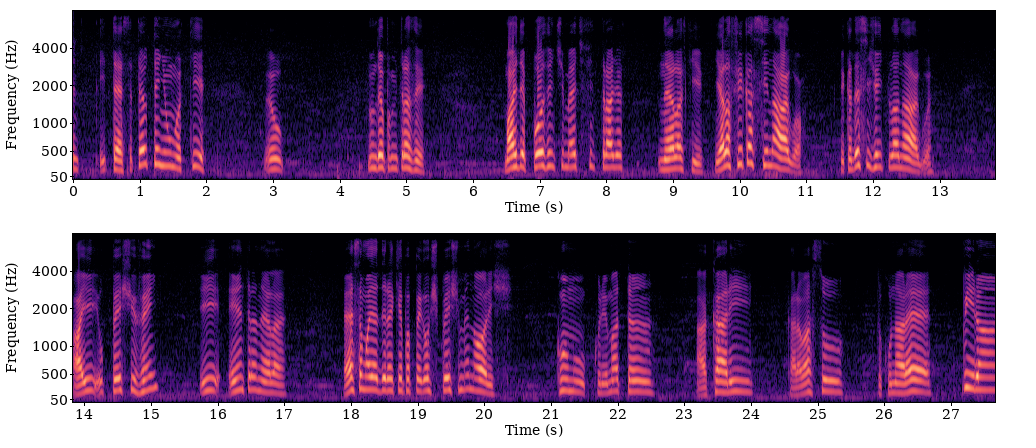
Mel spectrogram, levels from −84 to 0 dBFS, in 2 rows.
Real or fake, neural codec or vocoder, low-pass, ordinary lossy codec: real; none; 7.2 kHz; none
